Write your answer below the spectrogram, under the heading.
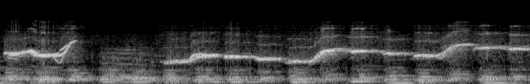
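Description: A clear, bright whistled melody with sliding, wavering notes carries on for several seconds over a soft instrumental backing, steady throughout.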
